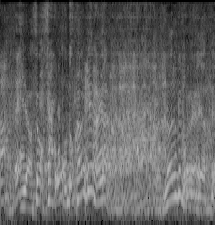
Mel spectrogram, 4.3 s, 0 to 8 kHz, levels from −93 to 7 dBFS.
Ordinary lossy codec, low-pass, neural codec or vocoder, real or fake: none; none; codec, 16 kHz, 4 kbps, FunCodec, trained on LibriTTS, 50 frames a second; fake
